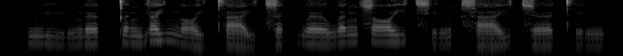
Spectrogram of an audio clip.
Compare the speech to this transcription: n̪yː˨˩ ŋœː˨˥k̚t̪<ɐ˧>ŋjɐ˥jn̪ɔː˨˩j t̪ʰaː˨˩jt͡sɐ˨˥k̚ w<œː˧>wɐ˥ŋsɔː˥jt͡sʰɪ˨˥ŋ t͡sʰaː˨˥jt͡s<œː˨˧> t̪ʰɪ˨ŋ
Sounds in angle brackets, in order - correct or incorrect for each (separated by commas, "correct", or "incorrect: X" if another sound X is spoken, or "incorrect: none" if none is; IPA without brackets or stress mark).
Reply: correct, correct, incorrect: œː˨˥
